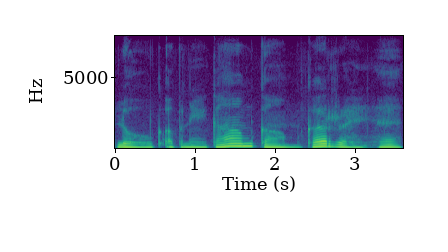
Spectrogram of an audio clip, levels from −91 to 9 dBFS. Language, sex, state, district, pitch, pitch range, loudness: Hindi, male, Himachal Pradesh, Shimla, 125 Hz, 115-145 Hz, -17 LUFS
